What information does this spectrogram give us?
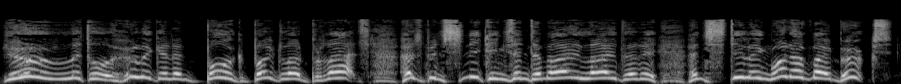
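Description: A man's voice: extremely high pitch, expressive, takes it slowly, few pauses, a little mellow, breathy edge, dry recording, voice pushed up, exaggerated voice. A man voicing a hissing, whiny male librarian villain in an audiobook reading. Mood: menacing, screeching.

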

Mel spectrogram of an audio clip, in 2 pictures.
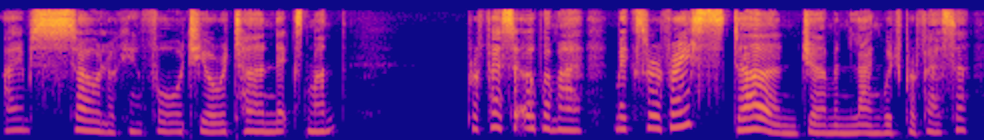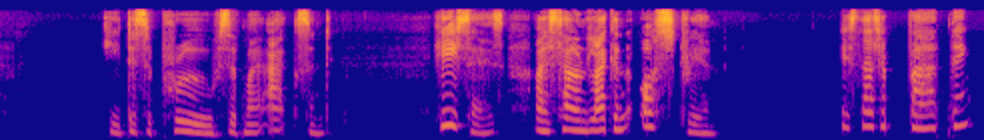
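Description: A woman's voice: on the high side, expressive, moderate pace, no room sound, lightly acted. A woman reading as an earnest young letter writer. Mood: affectionate. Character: young English woman writing a heartfelt letter, earnest and eager.

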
